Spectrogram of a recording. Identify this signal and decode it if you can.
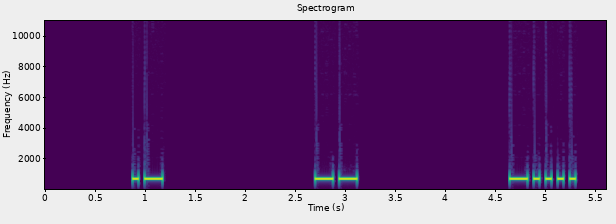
Morse code, heard as a keyed tone, about 20 wpm, spaced as for 5 wpm, 700 Hz. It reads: AM6
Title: 224 Lesson 36e - BT - Three Characters 20wpm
